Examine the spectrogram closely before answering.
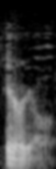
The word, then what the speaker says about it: Ariel: And I did learn, because I paid attention on this episode, that her name is pronounced Ariel, like the mermaid. The mermaid. Yeah. Ariel gets a rose from the group date.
